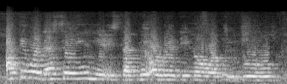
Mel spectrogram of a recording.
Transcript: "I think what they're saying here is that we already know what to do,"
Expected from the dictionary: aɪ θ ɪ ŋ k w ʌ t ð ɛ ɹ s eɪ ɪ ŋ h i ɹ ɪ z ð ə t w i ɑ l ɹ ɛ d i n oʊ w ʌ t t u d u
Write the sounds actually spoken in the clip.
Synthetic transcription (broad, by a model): aɪ t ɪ ŋ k w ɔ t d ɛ s eɪ ɪ ŋ h i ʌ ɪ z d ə t w i ɑ l ɹ ɛ d i n oʊ w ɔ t t u d u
